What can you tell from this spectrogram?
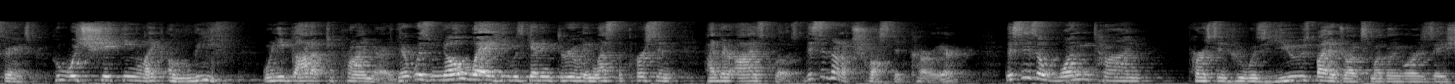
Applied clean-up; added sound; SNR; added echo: none; none; none; reverberation time 0.8 s.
